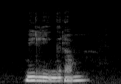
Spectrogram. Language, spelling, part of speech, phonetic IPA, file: Polish, miligram, noun, [mʲiˈlʲiɡrãm], LL-Q809 (pol)-miligram.wav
